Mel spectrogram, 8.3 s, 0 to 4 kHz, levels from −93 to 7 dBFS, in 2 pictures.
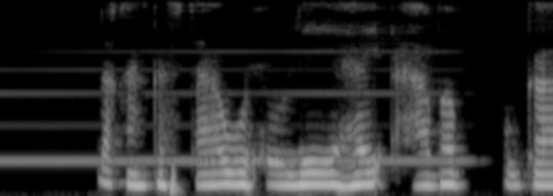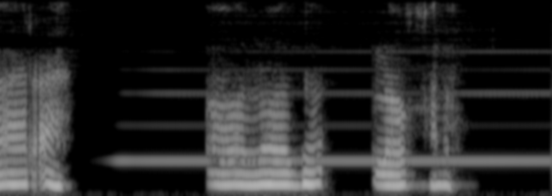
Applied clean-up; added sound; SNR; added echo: none; Wind instrument, woodwind instrument; 19 dB; none.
